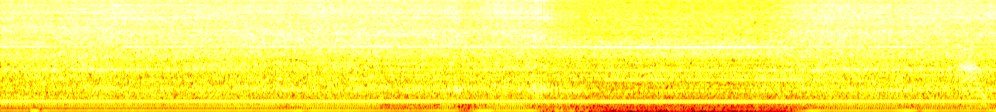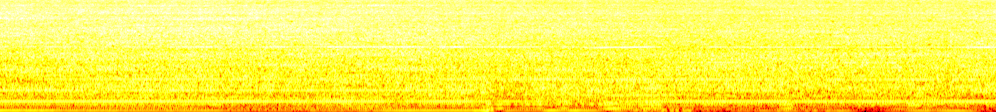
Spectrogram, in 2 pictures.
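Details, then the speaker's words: Vintage Hoover vacuum cleaner, switched on for the first time after purchase: steady motor hum dips and drags for a couple of seconds, then recovers; the motor is labouring and nearly stalling. "I can hear it stalling. Not very good."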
